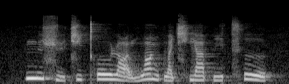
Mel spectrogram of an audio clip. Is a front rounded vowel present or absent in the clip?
present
